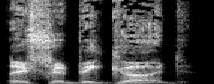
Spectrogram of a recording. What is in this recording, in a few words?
orc warrior enter play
